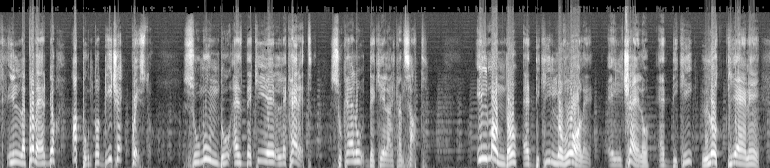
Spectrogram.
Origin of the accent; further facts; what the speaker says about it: Sardinia, Italy; essendo sardo, quindi è un'isola è circondata dal mare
